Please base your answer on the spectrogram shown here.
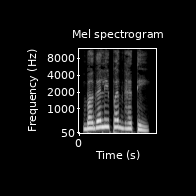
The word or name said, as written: ಬಗಲಿಪದ್ಧತಿ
